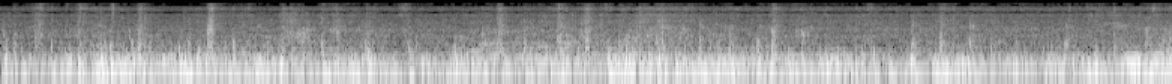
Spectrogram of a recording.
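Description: Footsteps tap steadily on a stone path.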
